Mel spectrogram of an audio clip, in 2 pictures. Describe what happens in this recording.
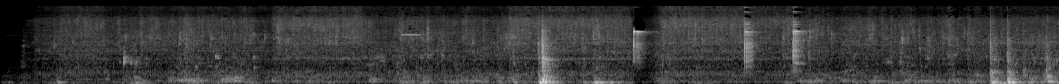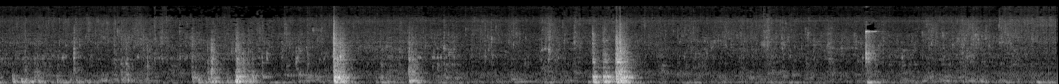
I was washing dishes in the kitchen sink. The beep in the background stems from the paused dishwasher.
